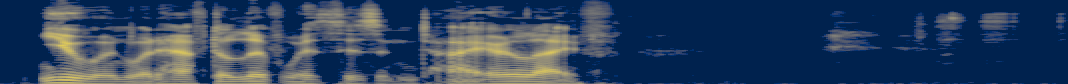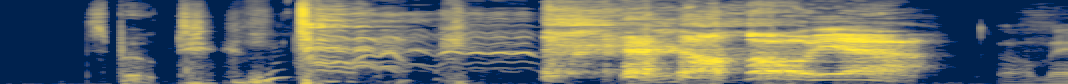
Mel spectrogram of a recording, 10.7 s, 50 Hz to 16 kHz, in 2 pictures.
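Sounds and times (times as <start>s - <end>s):
speech: 0.2s - 3.1s, 5.8s - 10.0s
person coughing with a raspy hack: 8.0s - 9.5s.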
